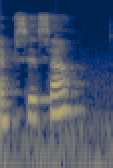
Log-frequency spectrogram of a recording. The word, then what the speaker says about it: abscissa: X axis पे उसको हम क्या बोलते हैं, एब्सेसा। इसकी स्पेलिंग मैं अच्छे से लिख देती हूँ, ABSCISSA, ये ध्यान में रखना।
